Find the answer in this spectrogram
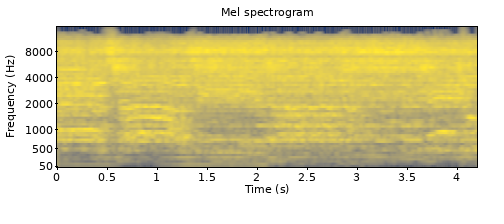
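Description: Mixed choir of men and women singing a worship song together, with a low held note underneath that stops about halfway through.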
